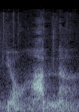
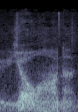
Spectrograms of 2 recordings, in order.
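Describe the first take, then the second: First: The stress is on the second syllable. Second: The stress is not on the second syllable. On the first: The speaker calls it right. "with like the the emphasis on the second syllable in Johanna" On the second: The speaker calls it wrong. "Instead of Johanna"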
